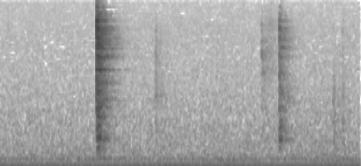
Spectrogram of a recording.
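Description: A wooden brush is set down on a table with a light knock.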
